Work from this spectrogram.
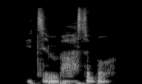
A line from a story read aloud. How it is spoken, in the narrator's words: whispered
